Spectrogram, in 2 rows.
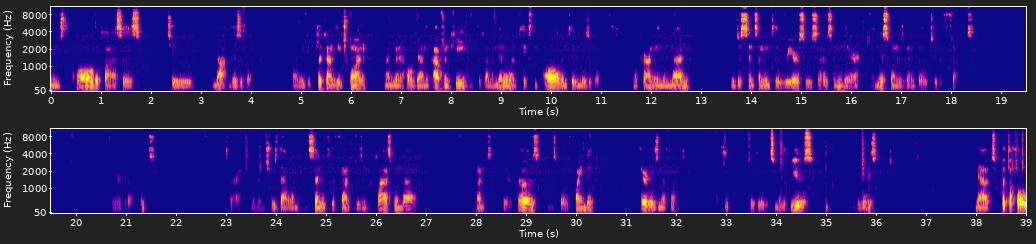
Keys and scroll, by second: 34.0 i.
